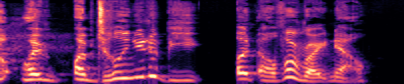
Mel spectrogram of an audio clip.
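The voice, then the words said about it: Disjointed Andrew Tate impression. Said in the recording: “my shitbag Andrew Tate impression ... the way he talks, so disjointed”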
